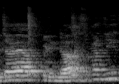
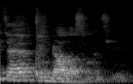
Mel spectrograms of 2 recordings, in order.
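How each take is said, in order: First: पिंडाल said with no final vowel; short name form. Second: पिंडाला said with a long final a; long name form. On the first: Teacher offers both spellings of the cave name, पिंडाल first. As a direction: end पिंडाल on the l, nothing after it. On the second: Teacher offers both spellings of the cave name, पिंडाला second. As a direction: stretch पिंडाला out to a long a at the end. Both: Shown as a demonstration.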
